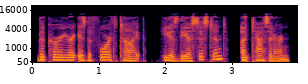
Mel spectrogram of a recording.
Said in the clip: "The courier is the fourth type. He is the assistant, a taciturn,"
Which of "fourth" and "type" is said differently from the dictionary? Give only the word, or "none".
none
